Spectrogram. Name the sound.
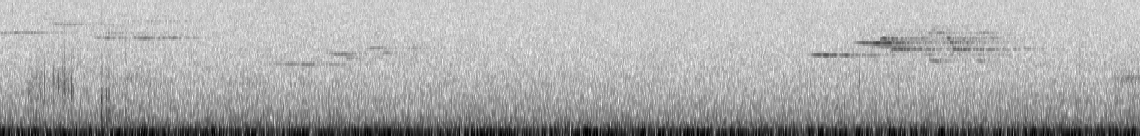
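magnolia warbler song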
